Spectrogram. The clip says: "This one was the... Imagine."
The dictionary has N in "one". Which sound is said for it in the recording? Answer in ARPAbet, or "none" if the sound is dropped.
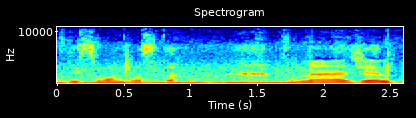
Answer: N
